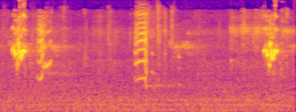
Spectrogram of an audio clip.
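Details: Domestic budgerigars, said to be happy, make a few isolated bright chirps and one quick rattling note, separated by short pauses, over a soft steady background hum.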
